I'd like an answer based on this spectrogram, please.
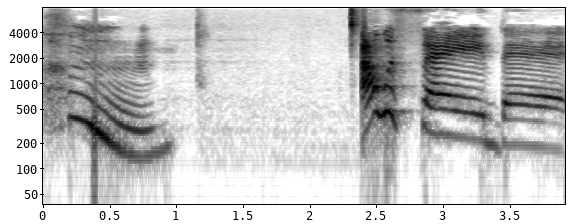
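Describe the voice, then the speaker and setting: A woman with a strong Southern US accent speaks in an energetic tone with lively intonation, on a very clean recording with a silent background. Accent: Southern US, thick. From US South. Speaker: private chef and entrepreneur. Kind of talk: casual interview chat.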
